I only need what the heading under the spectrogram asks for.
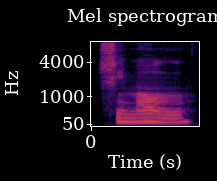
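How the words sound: It has the Kansai 'ou' vowel ending.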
